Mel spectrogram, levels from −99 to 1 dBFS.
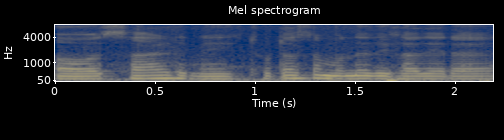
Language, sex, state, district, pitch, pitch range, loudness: Hindi, male, Bihar, Supaul, 135 Hz, 135-150 Hz, -35 LUFS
